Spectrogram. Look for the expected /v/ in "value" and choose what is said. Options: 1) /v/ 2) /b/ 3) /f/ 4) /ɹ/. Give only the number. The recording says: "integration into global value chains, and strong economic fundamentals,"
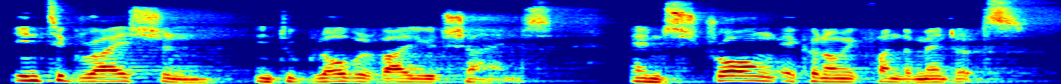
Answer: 1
